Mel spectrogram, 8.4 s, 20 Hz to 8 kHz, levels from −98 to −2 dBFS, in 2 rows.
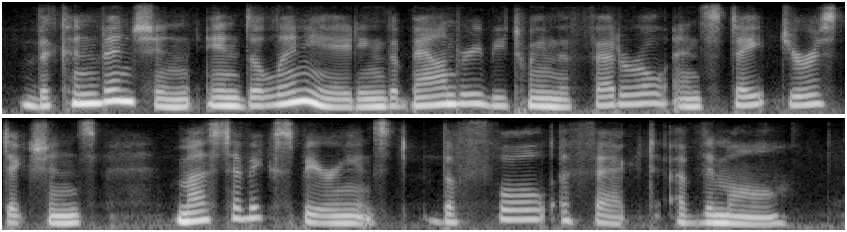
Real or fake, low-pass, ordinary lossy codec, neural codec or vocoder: fake; 7.2 kHz; Opus, 32 kbps; codec, 24 kHz, 1.2 kbps, DualCodec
